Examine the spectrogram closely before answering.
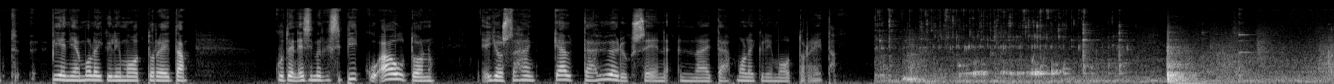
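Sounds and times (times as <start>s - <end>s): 
speech: 0.0s - 2.2s, 2.8s - 9.4s
water running from a tap in a laboratory: 8.8s - 11.4s
glassy clinks: 8.8s - 12.7s
sharp knock: 11.7s - 12.1s.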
